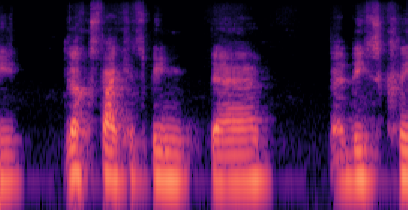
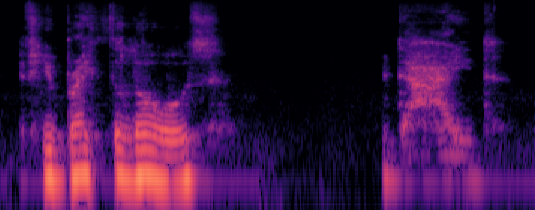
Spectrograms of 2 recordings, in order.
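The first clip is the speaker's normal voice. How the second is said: stage whisper, soft and hushed half-whisper; 4 dB quieter than usual. Narrating a scene where she leans in to tell you: half-whispering. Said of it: "And she whispers that to you as she leans in".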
